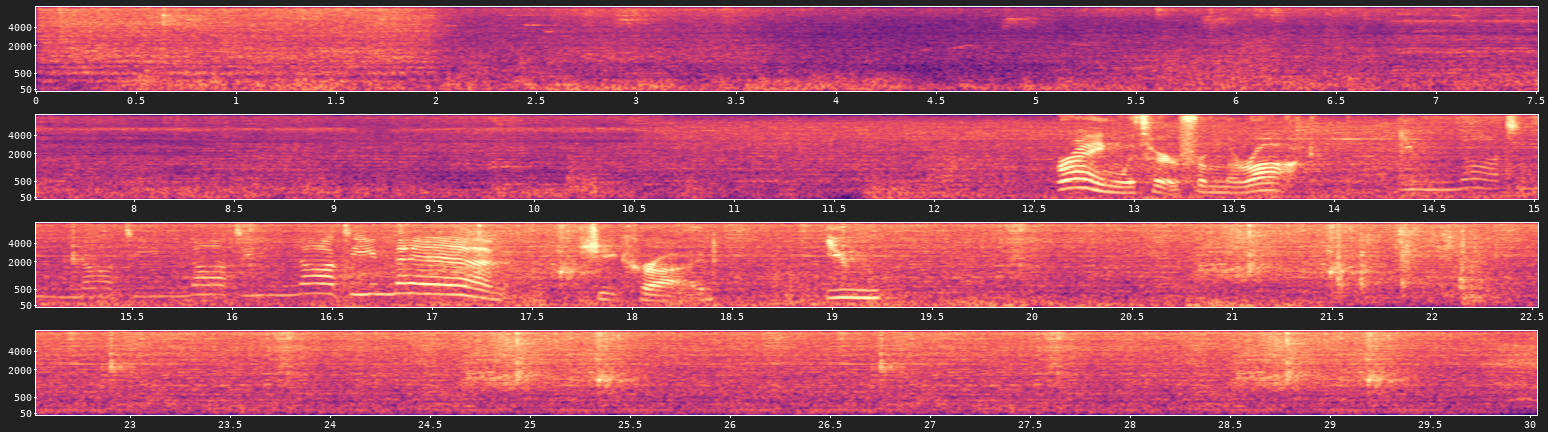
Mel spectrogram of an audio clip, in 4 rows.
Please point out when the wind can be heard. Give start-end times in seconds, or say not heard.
0.0-22.6.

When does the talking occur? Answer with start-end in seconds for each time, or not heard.
12.6-19.2.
